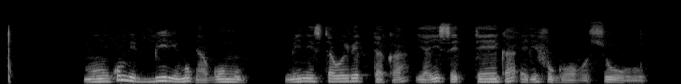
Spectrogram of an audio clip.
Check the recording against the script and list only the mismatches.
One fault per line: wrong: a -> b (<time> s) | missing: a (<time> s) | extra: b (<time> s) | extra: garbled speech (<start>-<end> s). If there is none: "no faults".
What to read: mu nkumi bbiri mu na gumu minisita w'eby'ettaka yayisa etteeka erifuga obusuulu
no faults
